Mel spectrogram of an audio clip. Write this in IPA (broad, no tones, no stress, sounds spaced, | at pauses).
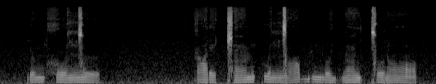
ɾ ɵ m x o ŋ͡ǀ ɵ | k ɑ ɾ e ǁ æ̃ m kʷ ɛ ŋ͡ǀ ɑ b y m ɾ o j b æ̃ j ǀ o ɾ ɔ̃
